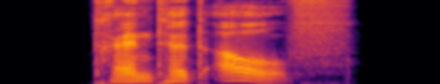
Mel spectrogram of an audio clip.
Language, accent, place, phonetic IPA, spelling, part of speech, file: German, Germany, Berlin, [ˌtʁɛntət ˈaʊ̯f], trenntet auf, verb, De-trenntet auf.ogg
- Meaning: inflection of auftrennen: 1. second-person plural preterite 2. second-person plural subjunctive II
